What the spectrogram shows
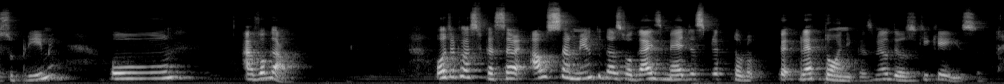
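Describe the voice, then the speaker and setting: A woman lecturing online, explaining step by step, checking in with "tá?" and sounding out example words slowly. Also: a little high. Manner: explanatory, with frequent restarts and checking "tá?". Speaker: university lecturer.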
